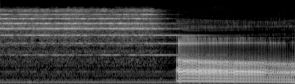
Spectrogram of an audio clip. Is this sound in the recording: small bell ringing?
yes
